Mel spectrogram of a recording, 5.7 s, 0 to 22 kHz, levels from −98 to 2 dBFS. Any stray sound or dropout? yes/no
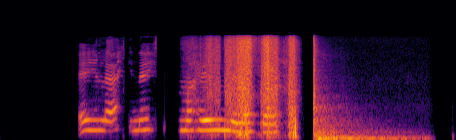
yes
